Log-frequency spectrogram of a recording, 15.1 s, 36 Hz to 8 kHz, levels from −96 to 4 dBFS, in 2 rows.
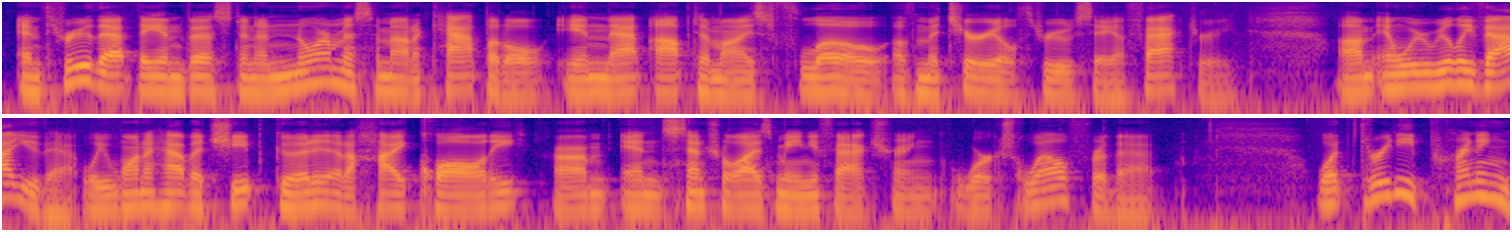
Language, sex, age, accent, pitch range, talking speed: English, male, 40-59, American, 95-120 Hz, 190 wpm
